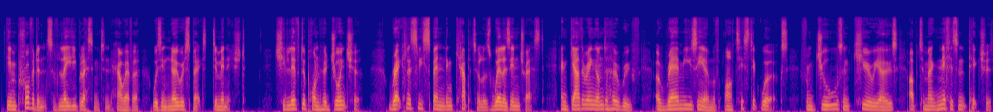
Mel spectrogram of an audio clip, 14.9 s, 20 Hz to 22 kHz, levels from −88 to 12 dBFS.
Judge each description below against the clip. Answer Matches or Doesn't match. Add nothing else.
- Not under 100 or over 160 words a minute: Doesn't match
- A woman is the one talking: Doesn't match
